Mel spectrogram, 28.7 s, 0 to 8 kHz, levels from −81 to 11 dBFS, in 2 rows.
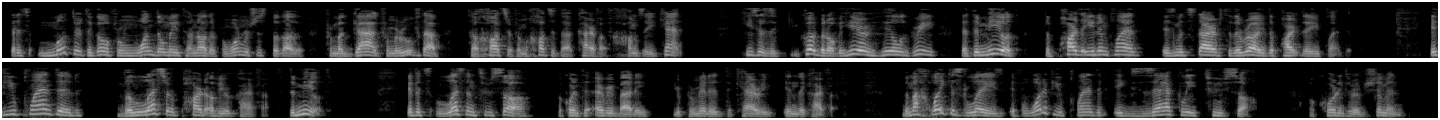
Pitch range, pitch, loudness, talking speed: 125-185 Hz, 150 Hz, -26 LUFS, 210 wpm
